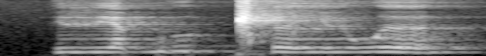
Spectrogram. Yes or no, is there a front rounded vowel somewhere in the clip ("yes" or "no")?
yes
